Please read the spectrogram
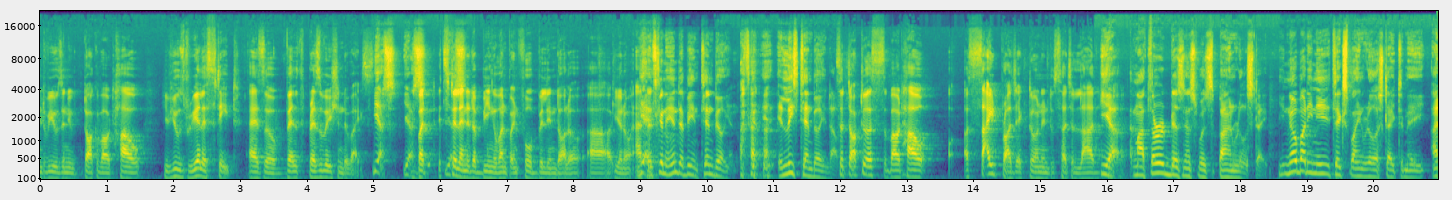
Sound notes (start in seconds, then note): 10.4 laughing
